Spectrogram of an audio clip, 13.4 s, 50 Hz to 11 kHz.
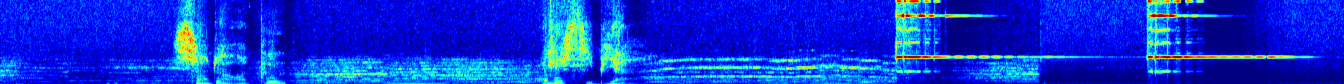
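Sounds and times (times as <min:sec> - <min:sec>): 
soft tonal hum: 0:00.0 - 0:05.6, 0:06.3 - 0:13.4
speech: 0:02.0 - 0:03.4, 0:05.5 - 0:06.5
doorbell ringing: 0:09.0 - 0:13.2.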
